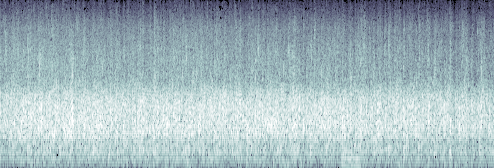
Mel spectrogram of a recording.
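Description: Steady, dense applause from an audience as historian Rainer Pöppinghege of Paderborn University is called onto the stage, a continuous wash of many hands clapping at even loudness for about ten seconds, with no voices standing out.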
